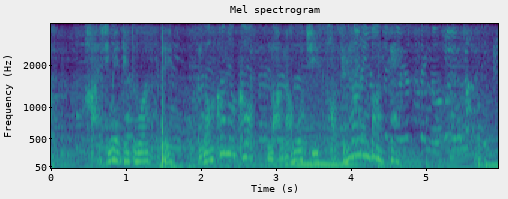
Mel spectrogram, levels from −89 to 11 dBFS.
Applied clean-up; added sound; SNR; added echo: none; Motor vehicle (road); 5 dB; reverberation time 0.2 s.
